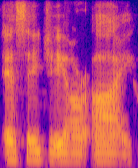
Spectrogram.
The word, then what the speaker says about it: Shari: If that helps, the pronunciation is Shari, which is different.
